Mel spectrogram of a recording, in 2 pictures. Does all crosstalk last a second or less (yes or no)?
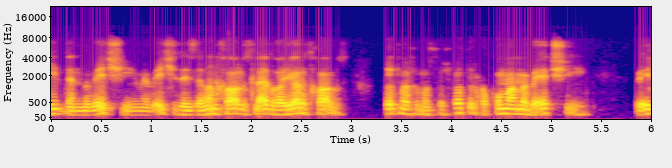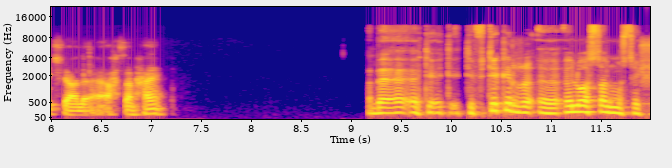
yes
